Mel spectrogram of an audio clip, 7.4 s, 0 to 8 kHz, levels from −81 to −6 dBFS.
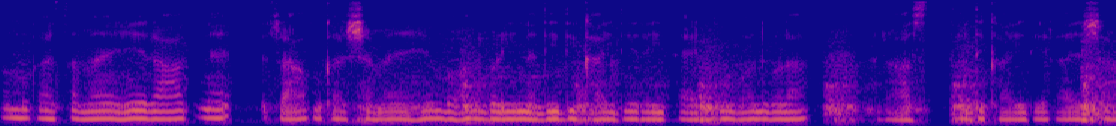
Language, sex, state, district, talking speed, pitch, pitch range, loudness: Hindi, female, Uttar Pradesh, Budaun, 210 wpm, 175 Hz, 170-180 Hz, -42 LUFS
